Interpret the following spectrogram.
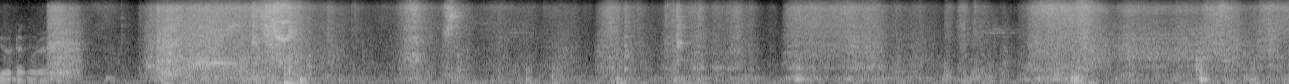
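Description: Large cardboard TV carton being lifted and slid up off its foam packing: cardboard rubbing and scraping in several irregular bursts.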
